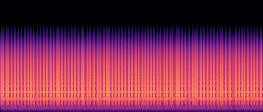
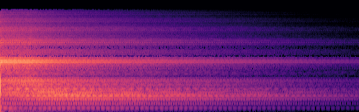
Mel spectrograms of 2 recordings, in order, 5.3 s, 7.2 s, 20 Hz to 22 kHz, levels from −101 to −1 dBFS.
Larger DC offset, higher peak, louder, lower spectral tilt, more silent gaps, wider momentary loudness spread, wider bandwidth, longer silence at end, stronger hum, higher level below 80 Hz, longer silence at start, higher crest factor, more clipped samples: neither; about the same, -4 dBFS vs -2 dBFS; first, -20 LUFS vs -23 LUFS; first, -3 dB/octave vs 0 dB/octave; neither; second, 1 LU vs 26 LU; second, 7.6 kHz vs 16.5 kHz; second, 0 s vs 1.8 s; neither; second, under -90 dBFS vs -70 dBFS; about the same, 0 s vs 0 s; second, 16 dB vs 26 dB; neither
